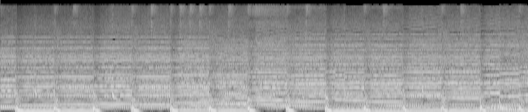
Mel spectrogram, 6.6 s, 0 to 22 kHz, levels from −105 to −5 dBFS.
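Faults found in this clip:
No technical faults heard in the music clip; signal level, continuity and timing hold steady throughout.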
